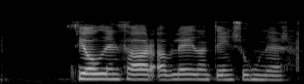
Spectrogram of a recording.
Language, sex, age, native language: Icelandic, male, 11, Icelandic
